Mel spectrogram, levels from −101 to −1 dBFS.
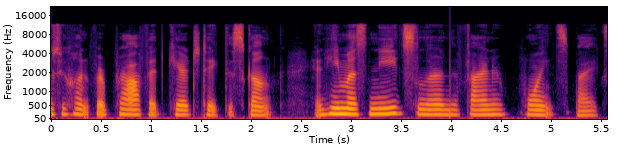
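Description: A speech recording that was most likely handled in chunks of about 2.5 s, losing a sliver of audio each time one chunk closed and the next opened. The result is audio missing between chunks: at 1.51 s and again at 3.98 s the sound jumps forward by roughly 20 ms, the two sides butted together with no gap of silence. The skips fall about 2.5 s apart, matching the chunk length, and each shortens the speech passing through that instant.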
